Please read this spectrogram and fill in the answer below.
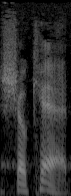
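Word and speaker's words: shoked (שֹׁקֵד): The word for watching is also the same three Hebrew letters. It's just pronounced with an O sound instead, shoked.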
